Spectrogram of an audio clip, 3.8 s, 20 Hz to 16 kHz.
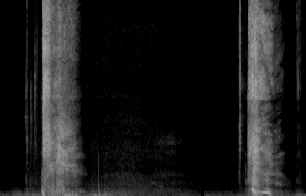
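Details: Two sharp, hissing sneezes about 2.5 seconds apart, deliberately induced by tickling inside the nose.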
